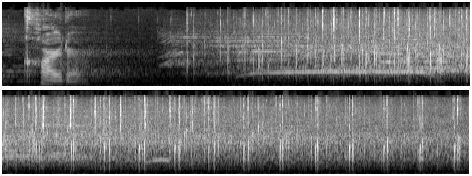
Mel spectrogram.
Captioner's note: audience cheering and applauding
